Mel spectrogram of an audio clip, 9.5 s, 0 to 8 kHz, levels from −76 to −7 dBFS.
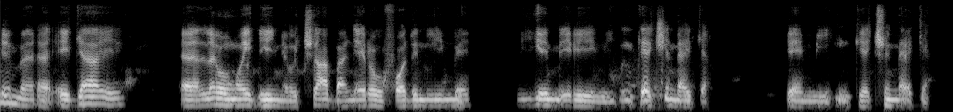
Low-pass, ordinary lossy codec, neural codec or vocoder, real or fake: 7.2 kHz; none; codec, 24 kHz, 1.5 kbps, HILCodec; fake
